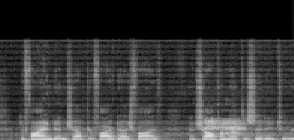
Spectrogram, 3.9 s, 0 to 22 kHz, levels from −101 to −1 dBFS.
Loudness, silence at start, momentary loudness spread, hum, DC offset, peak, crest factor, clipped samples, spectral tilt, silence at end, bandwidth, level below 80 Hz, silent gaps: -20 LUFS; 0.25 s; 12 LU; none; under 0.1%; -4 dBFS; 16 dB; under 0.1%; -5.5 dB/octave; 0 s; 16 kHz; -66 dBFS; none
